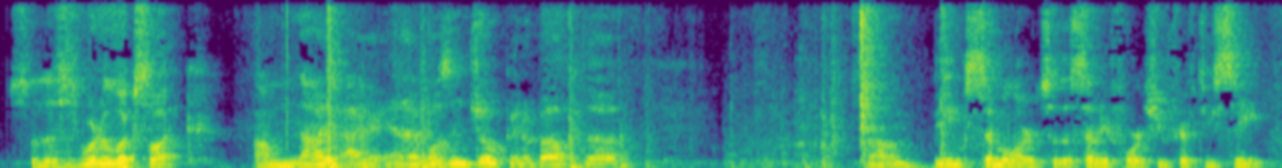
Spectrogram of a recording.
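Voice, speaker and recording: A man giving a casual, unscripted review in a halting, repetitive and emphatic way, recorded in a room at home. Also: fairly low pitch, steady tone, background noise. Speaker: vlogger reviewing gadgets. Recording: roomy, echoey home recording.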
